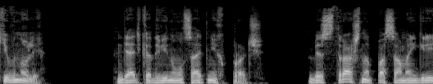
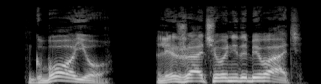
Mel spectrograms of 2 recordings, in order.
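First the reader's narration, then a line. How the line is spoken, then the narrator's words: Booming. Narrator (Russian): прогремел он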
